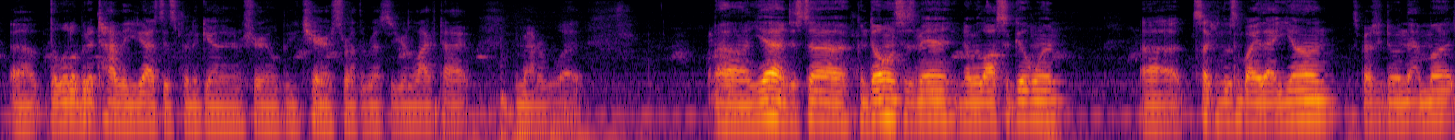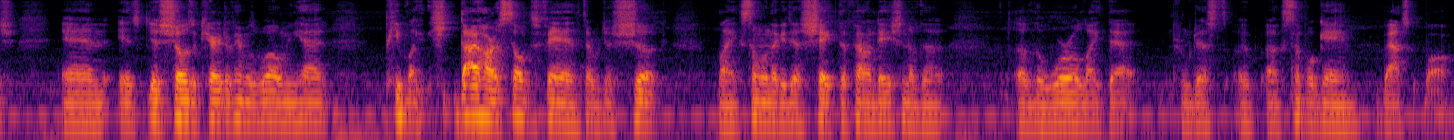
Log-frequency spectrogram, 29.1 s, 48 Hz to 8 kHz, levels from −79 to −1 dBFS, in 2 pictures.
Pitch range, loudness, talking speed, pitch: 90-110 Hz, -28 LUFS, 200 wpm, 95 Hz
